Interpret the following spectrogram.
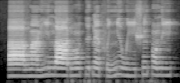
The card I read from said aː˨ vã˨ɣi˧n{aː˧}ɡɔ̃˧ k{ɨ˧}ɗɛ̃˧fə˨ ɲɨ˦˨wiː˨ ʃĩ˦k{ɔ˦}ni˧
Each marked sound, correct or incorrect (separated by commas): correct, incorrect, incorrect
